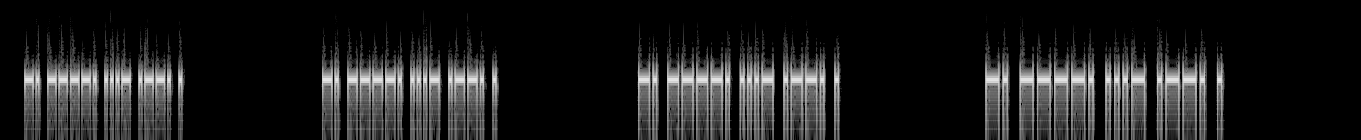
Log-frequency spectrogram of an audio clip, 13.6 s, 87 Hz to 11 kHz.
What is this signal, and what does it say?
Morse code, heard as a keyed tone, about 34 wpm, 700 Hz. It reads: N9VPE N9VPE N9VPE N9VPE
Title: Speed Racing - USA 1x3 Call Signs 28wpm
